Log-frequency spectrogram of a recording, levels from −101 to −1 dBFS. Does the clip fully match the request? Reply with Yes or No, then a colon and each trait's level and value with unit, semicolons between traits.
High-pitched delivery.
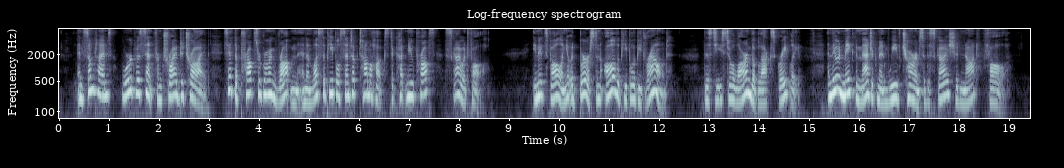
Yes: high, 225 Hz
